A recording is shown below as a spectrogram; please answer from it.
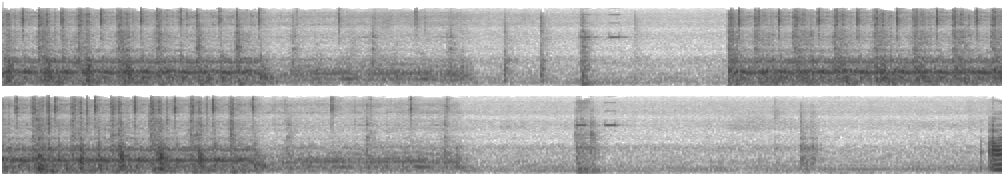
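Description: Computerized embroidery machine stitching an applique placement line: a steady motor hum with rapid ticking needle strokes. It fades out, then starts again abruptly about three and a half seconds in, and stops a little after six seconds in, leaving a low background with one click near the end.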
